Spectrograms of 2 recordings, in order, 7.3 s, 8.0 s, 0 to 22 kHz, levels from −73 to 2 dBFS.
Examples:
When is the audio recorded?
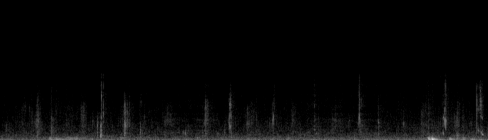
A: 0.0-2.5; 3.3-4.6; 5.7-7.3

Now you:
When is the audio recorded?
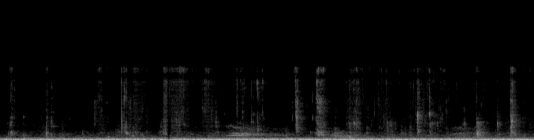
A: 0.0-0.9; 3.8-7.5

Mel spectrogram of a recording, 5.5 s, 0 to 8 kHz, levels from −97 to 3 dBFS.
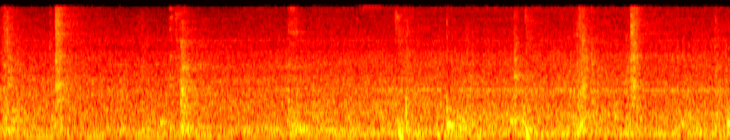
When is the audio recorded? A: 0.0-5.5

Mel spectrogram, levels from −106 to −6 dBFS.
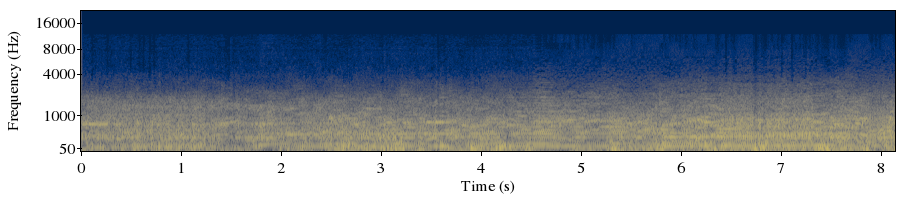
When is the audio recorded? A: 0.0-1.2; 6.4-7.3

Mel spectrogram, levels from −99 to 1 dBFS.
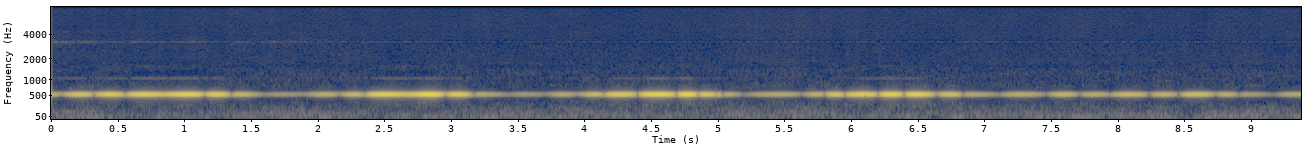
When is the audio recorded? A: none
